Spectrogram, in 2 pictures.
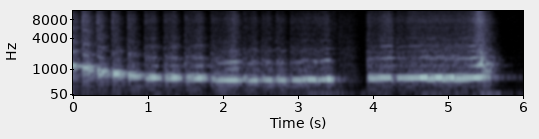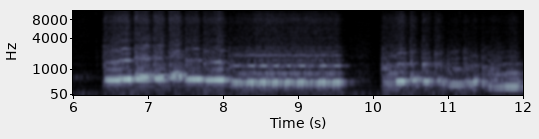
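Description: Two-piece fujara in G, the long Slovak overtone flute, playing melodic phrases. It opens on a falling run of high overtone notes, and the melody stops for brief breaks three times.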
